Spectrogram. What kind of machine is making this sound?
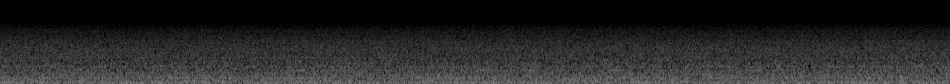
fan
